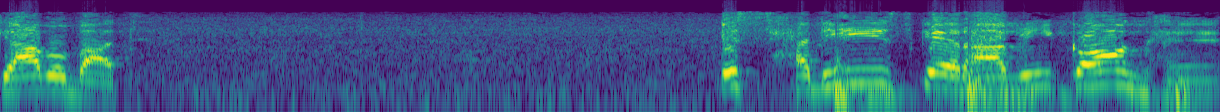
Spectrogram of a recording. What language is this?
Urdu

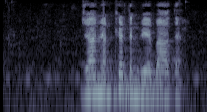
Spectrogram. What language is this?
Central Kurdish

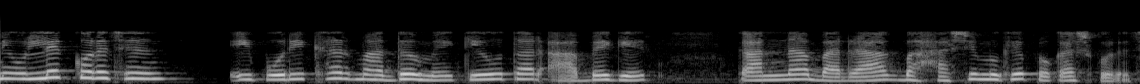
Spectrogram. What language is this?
Bangla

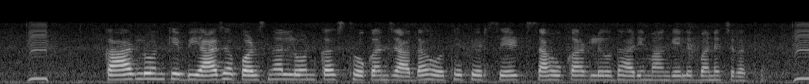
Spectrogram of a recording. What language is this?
Chhattisgarhi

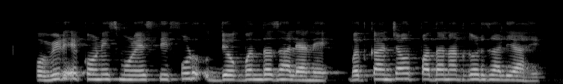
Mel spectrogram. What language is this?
Marathi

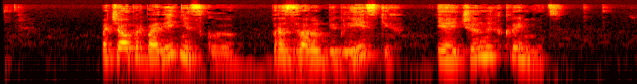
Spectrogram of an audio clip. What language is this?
Belarusian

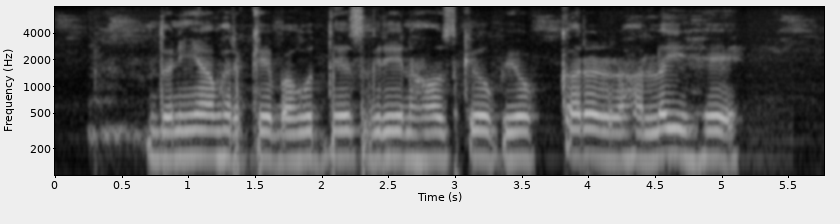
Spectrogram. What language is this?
Magahi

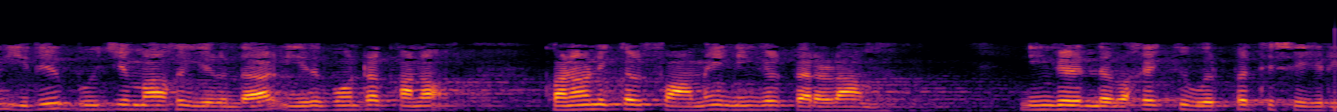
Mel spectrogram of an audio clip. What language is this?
Tamil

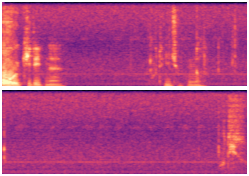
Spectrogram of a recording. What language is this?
Korean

